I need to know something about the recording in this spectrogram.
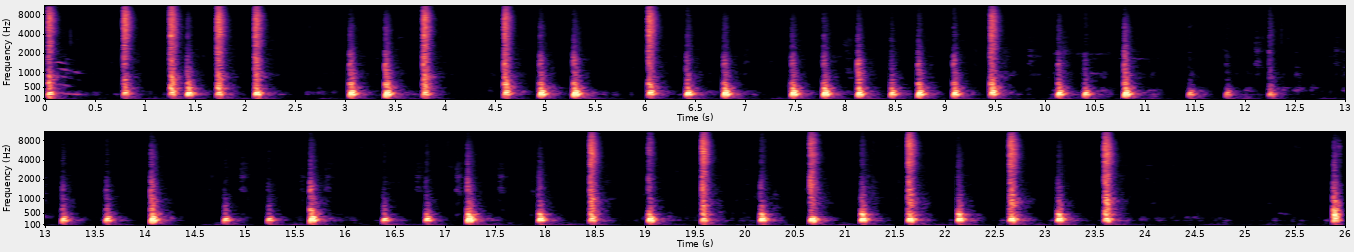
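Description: Repeated sharp knocks, about two to three a second in uneven runs with short gaps, stopping near the end.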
